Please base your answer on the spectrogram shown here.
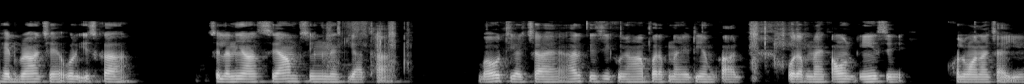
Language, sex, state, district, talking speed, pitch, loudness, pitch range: Hindi, male, Uttar Pradesh, Etah, 175 wpm, 125 Hz, -18 LUFS, 120-130 Hz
